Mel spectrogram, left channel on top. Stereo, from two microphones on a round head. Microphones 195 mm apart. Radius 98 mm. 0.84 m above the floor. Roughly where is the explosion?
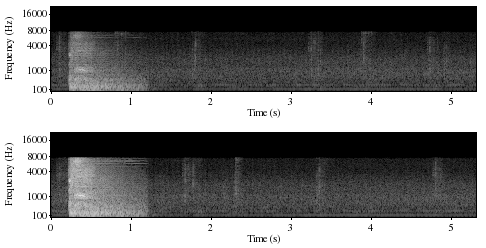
Right.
